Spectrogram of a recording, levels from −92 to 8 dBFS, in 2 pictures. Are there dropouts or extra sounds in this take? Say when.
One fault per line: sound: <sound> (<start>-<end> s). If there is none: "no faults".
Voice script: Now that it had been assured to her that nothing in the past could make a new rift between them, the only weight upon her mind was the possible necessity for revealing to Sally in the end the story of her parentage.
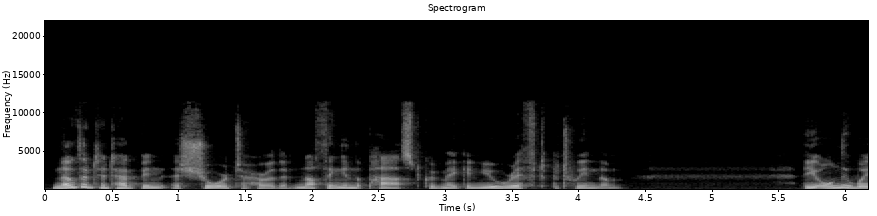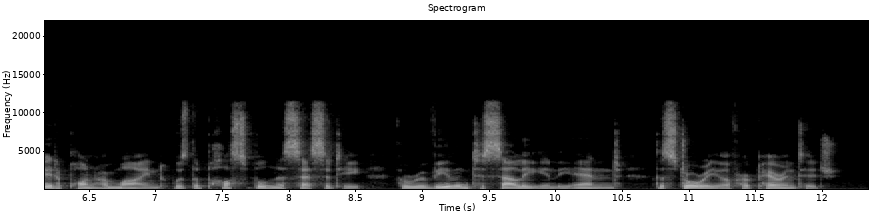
no faults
